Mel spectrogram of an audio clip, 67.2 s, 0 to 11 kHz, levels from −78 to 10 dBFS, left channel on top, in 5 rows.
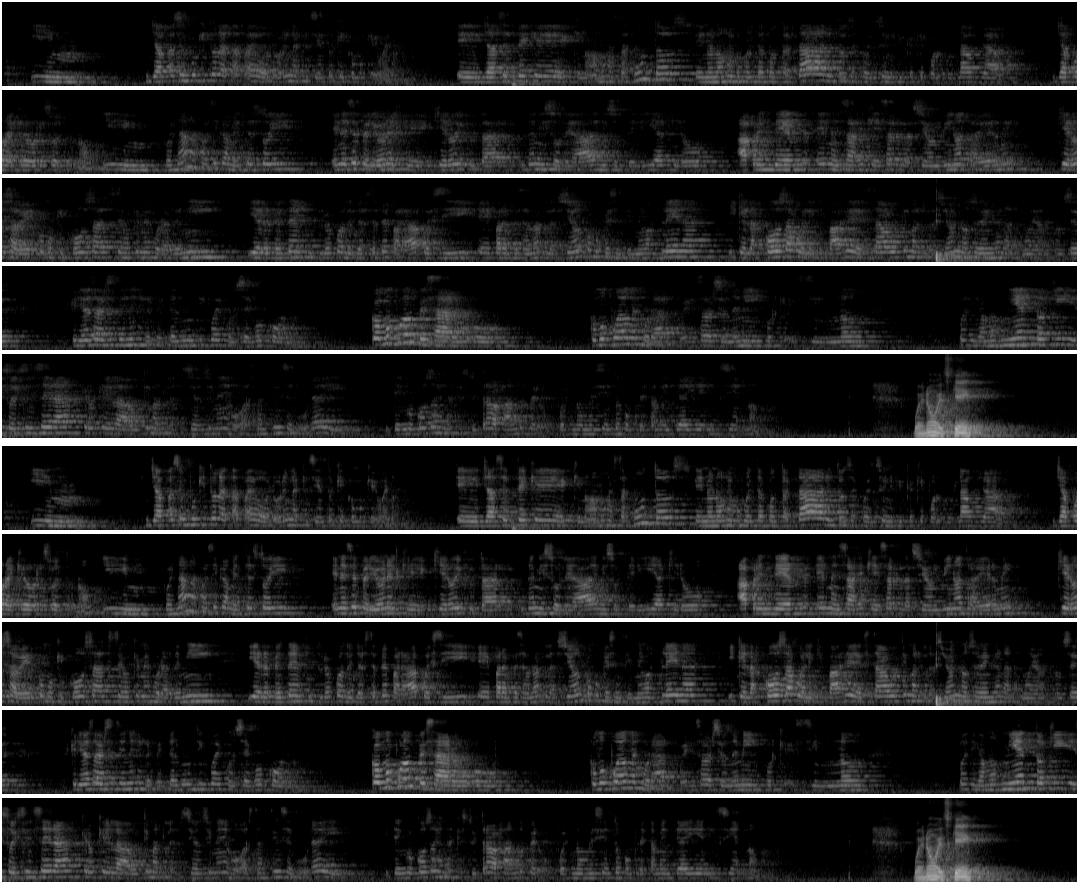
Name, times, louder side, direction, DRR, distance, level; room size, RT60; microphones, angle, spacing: voice 1, 0.3-1.1 1.8-4.9 5.7-12.5 13.1-17.0 17.5-22.2 22.6-26.1 26.6-29.5 29.9-35.6 35.9-40.6 41.2-44.0 44.9-46.7 47.7-51.1 52.3-58.0 58.6-63.2, right 2 dB, 60° right, 5 dB, 4.8 m, -44 dB
voice 2, 65.1-65.9, right 1 dB, 20° right, 6 dB, 1.1 m, -26 dB
27.5 x 23.0 x 7.2 m, 1.3 s
head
